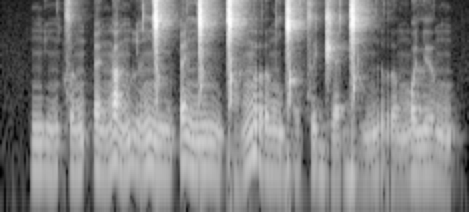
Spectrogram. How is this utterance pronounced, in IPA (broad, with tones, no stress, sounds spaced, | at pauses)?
ŋ i˨˩˦ ŋ t͡s ɤ˩˥ ŋ ʔ ɛ˨˩˦ ŋ a˨˩˦ ŋ ʎ ɤ˩˥ ŋ͡ǀ i˨˩ ŋ ʔ ɛ˥˩ ŋ͡ǀ i˨˩ ŋ ɡ͡ǀ a˩˥ ŋ r ɤ˦ ŋ ɡ͡ǀ ɤ˥˩ t͡s ɯ˦ d͡ʒ ɛ˩˥ ɡ͡ǀ i˨˩˦ ŋ r ɤ˨˩˦ ŋ ɔ˦ lʲ ɤ˥˩ ŋ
